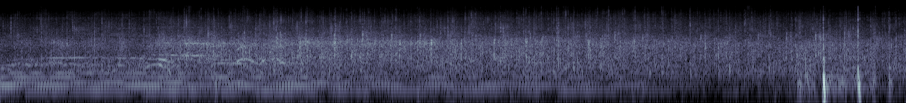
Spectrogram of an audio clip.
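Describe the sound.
A church audience applauds to welcome two pastors, a thick and even wash of clapping that builds slightly and continues with a few sharp, louder claps near the end, while voices mingle in the crowd.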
